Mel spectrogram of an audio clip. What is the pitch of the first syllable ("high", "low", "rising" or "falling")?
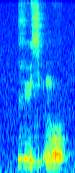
falling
